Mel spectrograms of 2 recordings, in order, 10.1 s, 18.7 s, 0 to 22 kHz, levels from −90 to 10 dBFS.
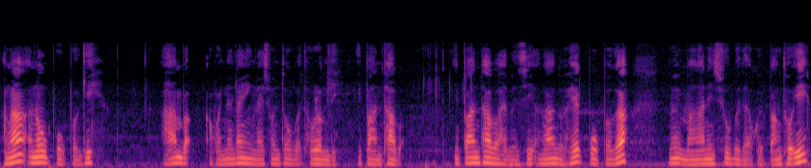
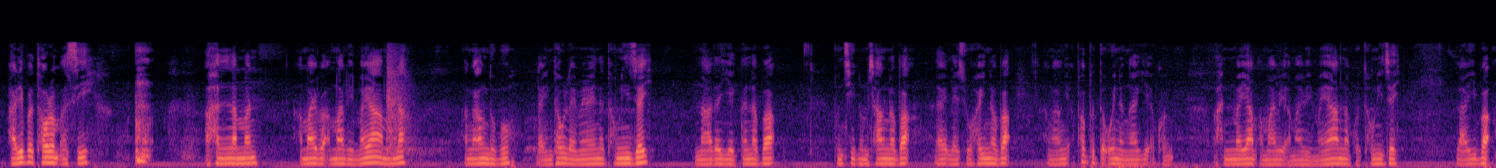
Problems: background sounds at intervals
